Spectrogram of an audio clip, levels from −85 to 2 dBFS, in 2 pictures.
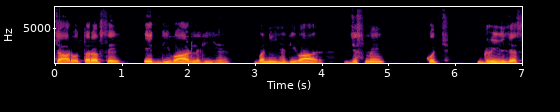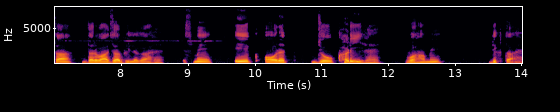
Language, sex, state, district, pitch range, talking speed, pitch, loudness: Hindi, male, Bihar, Muzaffarpur, 120-145 Hz, 125 wpm, 130 Hz, -17 LUFS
